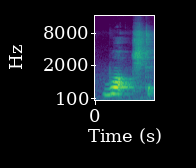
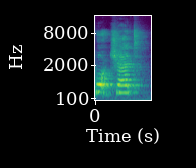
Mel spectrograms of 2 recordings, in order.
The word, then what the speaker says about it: watched: pronunciation so important played watch watched watched not watch it watched ask asked asked carrie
